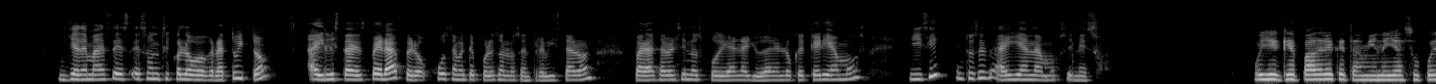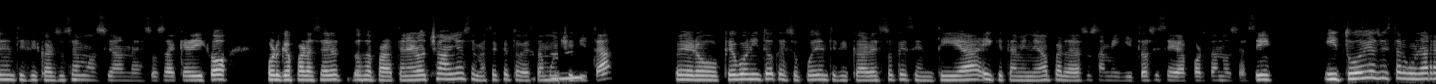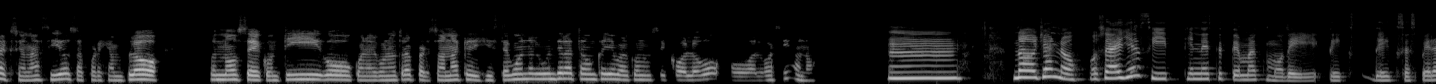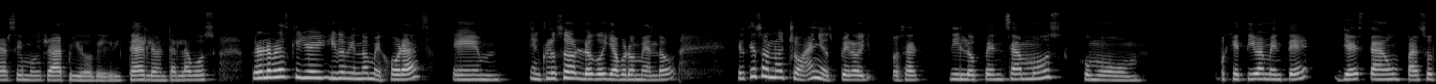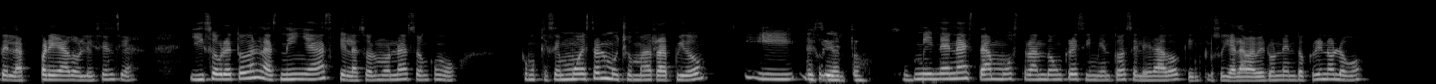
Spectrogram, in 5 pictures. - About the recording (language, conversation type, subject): Spanish, podcast, ¿Cómo conviertes una emoción en algo tangible?
- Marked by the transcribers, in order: other noise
